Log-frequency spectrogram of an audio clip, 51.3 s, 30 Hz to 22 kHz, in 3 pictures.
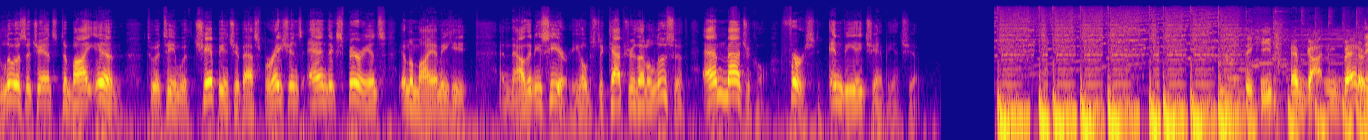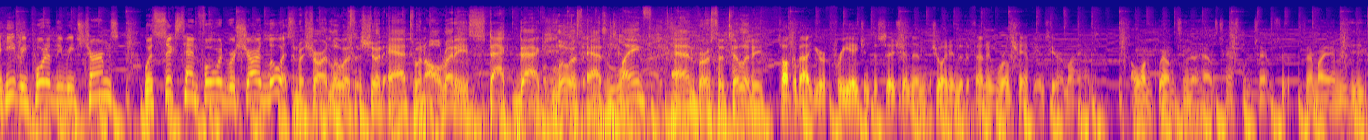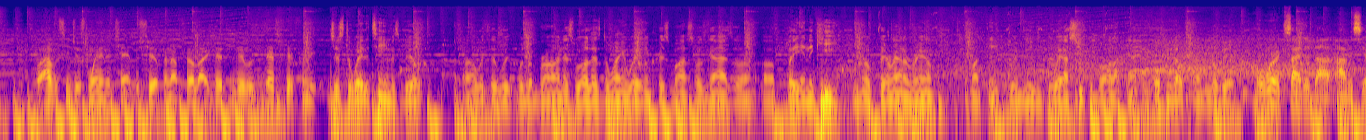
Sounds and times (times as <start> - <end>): Speech: 0.0 - 11.5, 15.6 - 51.2.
